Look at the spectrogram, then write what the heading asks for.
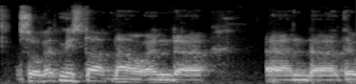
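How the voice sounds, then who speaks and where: Moderate-paced speech from a man with a Finnish accent, with audible room echo. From Finland. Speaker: education expert. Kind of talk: conference talk. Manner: halting, many fillers.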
